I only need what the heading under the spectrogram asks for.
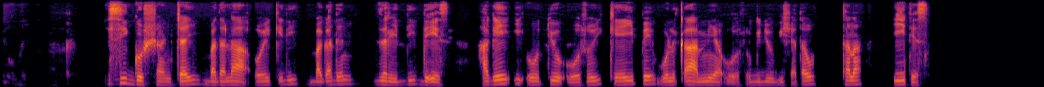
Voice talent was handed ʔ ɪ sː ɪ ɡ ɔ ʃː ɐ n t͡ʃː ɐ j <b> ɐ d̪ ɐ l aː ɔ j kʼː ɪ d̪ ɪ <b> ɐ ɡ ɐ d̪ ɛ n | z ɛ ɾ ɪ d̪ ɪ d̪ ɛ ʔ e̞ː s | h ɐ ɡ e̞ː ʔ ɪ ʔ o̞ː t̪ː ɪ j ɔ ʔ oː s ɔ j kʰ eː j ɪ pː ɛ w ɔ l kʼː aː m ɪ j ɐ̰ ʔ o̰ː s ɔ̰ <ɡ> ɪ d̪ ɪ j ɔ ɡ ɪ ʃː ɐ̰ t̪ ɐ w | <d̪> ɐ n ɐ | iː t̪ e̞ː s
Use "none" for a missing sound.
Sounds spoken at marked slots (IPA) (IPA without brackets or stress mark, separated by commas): b, b, ɡ, t̪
